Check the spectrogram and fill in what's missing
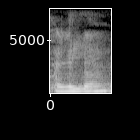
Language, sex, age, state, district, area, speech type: Hindi, female, 18-30, Uttar Pradesh, Chandauli, rural, read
